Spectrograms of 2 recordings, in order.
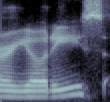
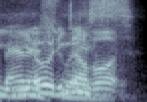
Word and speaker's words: Lloris: You're like saying Lloris. – Yeah. – Lloris? – It's the Spanish way. I'm sorry. – He's French. – Double L's in Spanish and French and Latin is pronounced almost like a Y.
